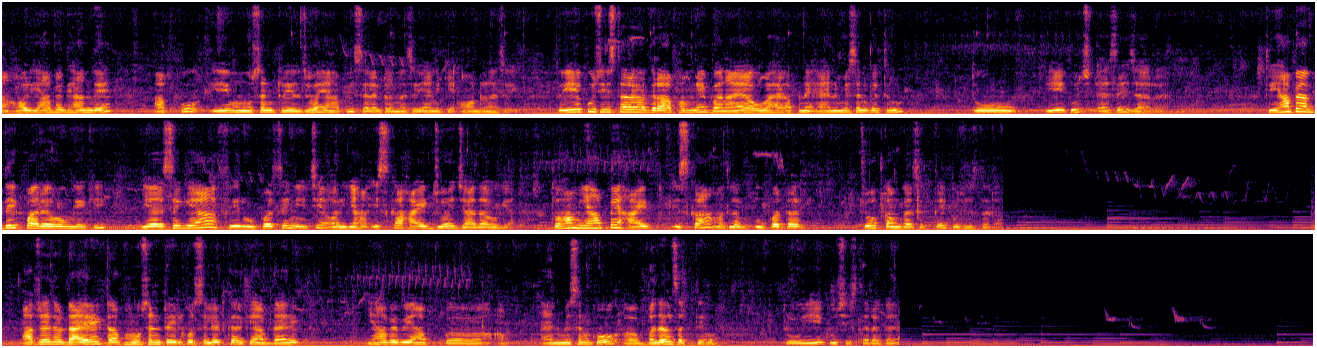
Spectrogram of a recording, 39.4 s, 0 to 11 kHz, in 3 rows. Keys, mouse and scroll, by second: 0.7 click, 5.4 click, 6.7 alt+scroll up 1, 7.0-7.9 alt+middle click, 7.5 alt+click, 7.9-8.5 alt+scroll up 1, 9.0-9.6 click, 9.6-10.1 scroll down 1, 10.1 alt+scroll up 1, 10.4 alt+click, 10.7 alt+middle click, 12.3 click, 15.4-20.5 drag, 20.5 scroll up 2, 20.7-21.4 alt+middle drag, 22.1 click, 23.2 scroll up 1, 23.3 click, 23.5 shift+middle click, 23.8 scroll down 1, 24.2 click, 24.4 alt+scroll down 1, 24.5 alt+middle click, 24.5 alt+scroll up 1, 25.1 shift+middle click, 25.2 drag, 27.5 scroll up 1, 27.8 middle click, 28.1-28.6 alt+scroll up 1, 29.3-29.8 drag, 32.1-33.3 click, 33.4 scroll up 1, 34.6 alt+click, 35.0-35.3 alt+scroll down 2, 35.2 alt+middle click, 35.5 click, 36.3-36.7 scroll up 2, 36.4 alt+middle click, 37.0 click, 37.1 scroll up 1, 37.2 click, 37.5-38.0 middle click, 38.0 scroll up 1, 38.1-38.5 scroll down 2, 38.2 alt+middle click, 38.5 alt+click.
